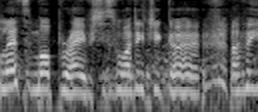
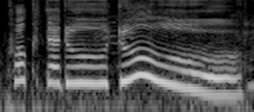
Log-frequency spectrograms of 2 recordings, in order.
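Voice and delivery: rooster crow; 3 semitones higher, much slower than usual. Pretend. Rooster sound for the kids.

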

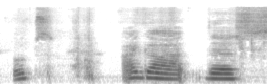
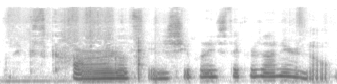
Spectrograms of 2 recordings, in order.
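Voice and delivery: whisper; 8 dB quieter than usual. Real, not acted. Quietly sorting through the mail.

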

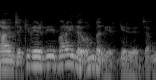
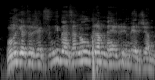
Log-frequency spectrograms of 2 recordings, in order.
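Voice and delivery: fast, louder, higher mock of his yelling; ex-husband demanding the gold, mimicked as a fast raised yell; retold shouting; 9 semitones higher, 6 dB louder, faster than usual. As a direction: imitate him bossing her around at a yell. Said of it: "bile bağırarak konuşuyor".

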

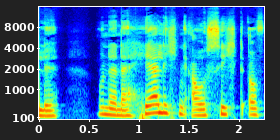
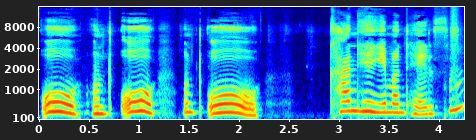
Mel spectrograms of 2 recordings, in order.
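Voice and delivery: higher, straining cries for help; calling out; 4 semitones higher than usual. A narrator's reading. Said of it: "zog und rief".

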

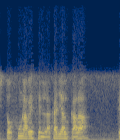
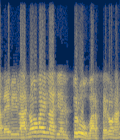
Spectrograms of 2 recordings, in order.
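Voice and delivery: high, loud cheeky wrong answer; loud deliberately wrong answer; 6 semitones higher, 9 dB louder than usual. Retold or imitated. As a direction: blurt the wrong town on purpose.

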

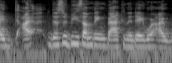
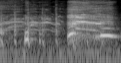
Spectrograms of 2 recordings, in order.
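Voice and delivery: high laugh; 4 dB louder than usual. Real, not acted. Laughs at own alpha claim.

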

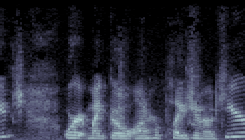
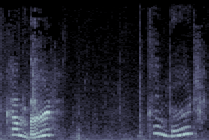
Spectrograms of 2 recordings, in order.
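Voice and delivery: much higher sing-song calling to a pet; coaxing bird call; 12 semitones higher than usual. Real, not acted. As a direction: coax the bird over, way up high.

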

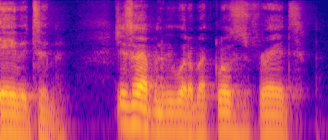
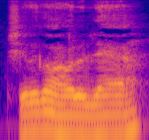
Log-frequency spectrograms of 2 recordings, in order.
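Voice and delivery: ordinary delivery

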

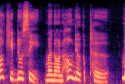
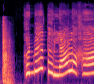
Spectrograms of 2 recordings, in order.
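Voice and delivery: put-on much higher, slow child's voice calling out; little girl; 4 dB louder, slower than usual. Little daughter rushing in to her parents, high child voice. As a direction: call for mum and dad like an eager little girl. Daughter greets waking mother.

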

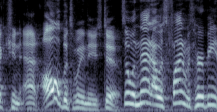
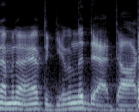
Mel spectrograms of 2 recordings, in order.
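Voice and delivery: low menacing dad talk; 8 semitones lower, 8 dB quieter than usual. Retold or imitated. Vulture voiced menacing Peter.

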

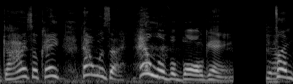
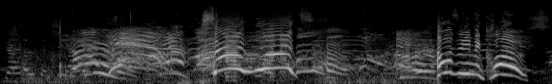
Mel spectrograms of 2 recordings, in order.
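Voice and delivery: sharp, raised protest at the umpire; arguing with the umpire; 9 semitones higher than usual. Real, not acted. Coach yelling at the umpire over a missed call, angry. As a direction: push back hard on a bad call.

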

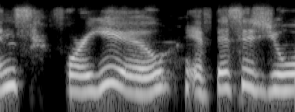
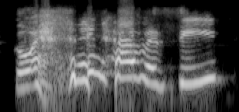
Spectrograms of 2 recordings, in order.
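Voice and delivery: laughing; 5 semitones higher, 3 dB louder than usual. Real, not acted. Instructor laughing, trying to stop.

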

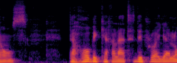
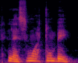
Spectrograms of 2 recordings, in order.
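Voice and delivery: rising plea; 6 semitones higher than usual. A narrator's reading. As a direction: cry out the last laisse-moi tomber as the plea peaks. Climax of the repeated plea.

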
